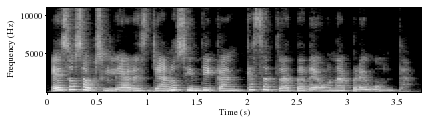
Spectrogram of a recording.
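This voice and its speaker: A woman teaching an English grammar lesson in Spanish, explaining step by step in a patient way and pronouncing the example sentences slowly and carefully. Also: fairly high pitch, lively intonation, darkish tone.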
